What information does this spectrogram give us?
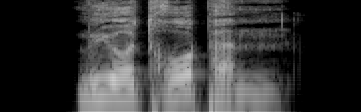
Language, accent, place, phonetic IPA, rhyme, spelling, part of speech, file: German, Germany, Berlin, [myoˈtʁoːpəm], -oːpəm, myotropem, adjective, De-myotropem.ogg
- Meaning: strong dative masculine/neuter singular of myotrop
